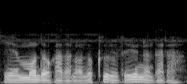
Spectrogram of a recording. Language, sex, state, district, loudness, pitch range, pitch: Chakma, male, Tripura, Dhalai, -18 LUFS, 90-105 Hz, 100 Hz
